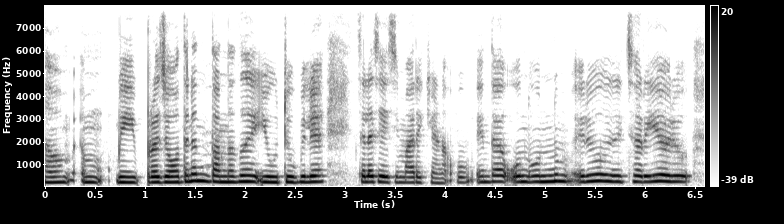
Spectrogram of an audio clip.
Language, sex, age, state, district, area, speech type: Malayalam, female, 18-30, Kerala, Palakkad, rural, spontaneous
